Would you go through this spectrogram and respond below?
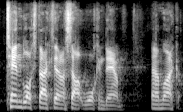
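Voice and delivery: ordinary talk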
